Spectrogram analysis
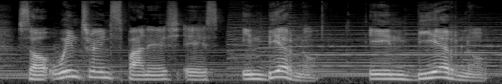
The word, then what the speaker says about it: invierno: So winter in Spanish is invierno. Invierno. That V is pronounced like a B.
